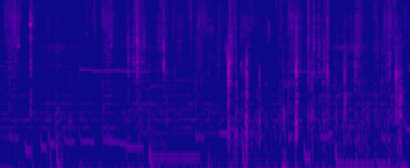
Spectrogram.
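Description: Soft background music with held notes and a slowly stepping bass line, with the light taps and rustles of a paper album and its inserts being handled.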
